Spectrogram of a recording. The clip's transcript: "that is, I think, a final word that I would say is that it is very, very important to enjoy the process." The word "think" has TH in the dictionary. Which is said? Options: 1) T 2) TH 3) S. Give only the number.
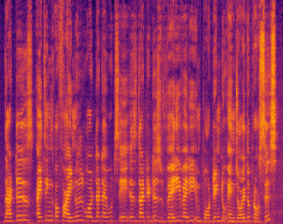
1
